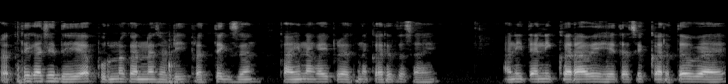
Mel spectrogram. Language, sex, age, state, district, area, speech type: Marathi, male, 18-30, Maharashtra, Amravati, rural, spontaneous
